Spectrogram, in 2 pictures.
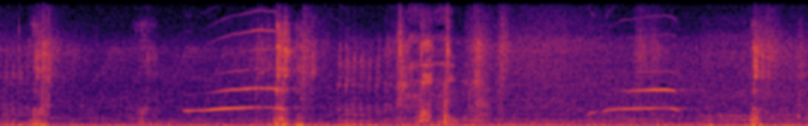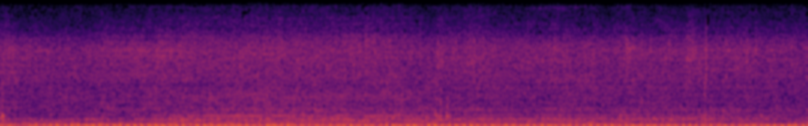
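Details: Baby monkey Anissa at Angkor Wat Temple crying in pain after Aron hit her and dragged her across hard earth: a few arched, wavering high cries in the first seconds, with sharp clicks and knocks, then steady low rumbling background.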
